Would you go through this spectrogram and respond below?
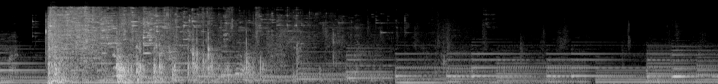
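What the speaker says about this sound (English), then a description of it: "suddenly a large rock came crashing through the window" A large rock smashes through a house window, a loud burst of shattering glass with shards tinkling and scattering for a couple of seconds, then fading under a sustained musical score.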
